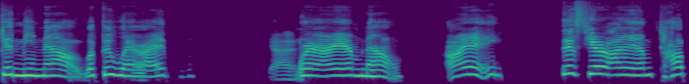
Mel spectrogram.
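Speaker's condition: Cerebral palsy; took first steps

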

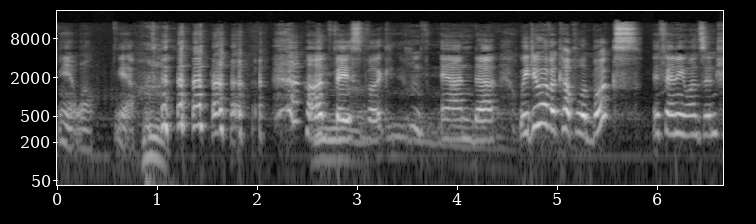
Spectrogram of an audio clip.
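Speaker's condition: No condition

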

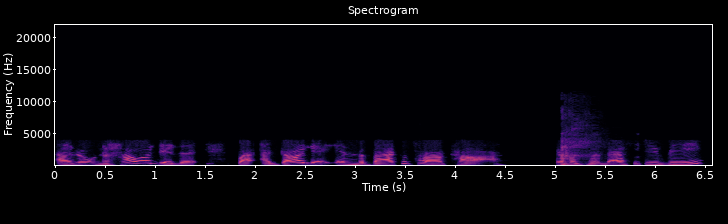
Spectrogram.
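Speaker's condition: Brain aneurysm rupture; speech leads people to think deaf

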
